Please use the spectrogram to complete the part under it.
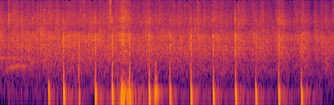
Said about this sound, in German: Vielen Dank auch euch, Lobpreiser. Und ich denke, wir geben Ihnen nochmal einen dicken Applaus, oder?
